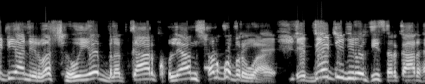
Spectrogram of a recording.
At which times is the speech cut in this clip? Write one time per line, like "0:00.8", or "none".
0:02.8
